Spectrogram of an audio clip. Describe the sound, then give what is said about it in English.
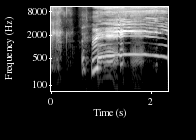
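A person imitates an elephant trumpeting: a few short breathy noises, then a loud, strained, high-pitched blare that rises and holds steady for over a second. “Is that your elephant impression?”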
